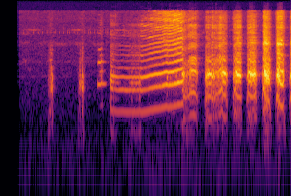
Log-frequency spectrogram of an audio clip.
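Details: A hen starts with a few soft single clucks, then draws out a long rising, wavering note that breaks into rapid, loud, harsh clucks.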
